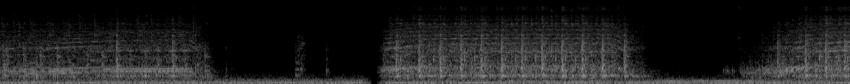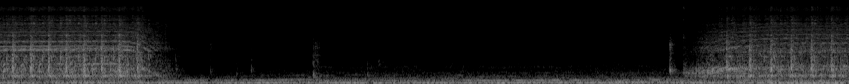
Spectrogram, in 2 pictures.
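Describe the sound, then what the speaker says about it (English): Sewing machine stitching six layers of gathered ruffle for a detachable sleeve, running in steady bursts of about three seconds with brief pauses and a sharp knock between runs. "Then I proceeded to sewing the ruffle that I already gathered all around it."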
